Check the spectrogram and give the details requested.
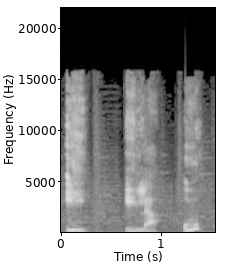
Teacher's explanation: la i y la u son vocales cerradas porque para pronunciarlas cerramos la boca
